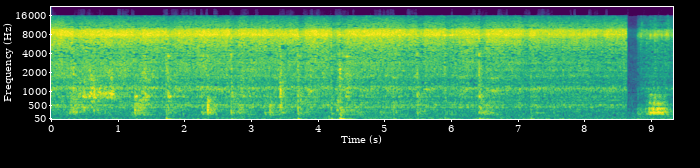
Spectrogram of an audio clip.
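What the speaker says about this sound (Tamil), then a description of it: "நல்லா அந்த பச்சை ஸ்மெல் போகிற அளவுக்கு வதக்கிக்கலாம்." Sliced onions with ginger garlic paste sizzle steadily in hot oil in a pressure cooker for chicken biryani, a loud continuous frying hiss broken by scraping stirs, with a brief dip near the end.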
